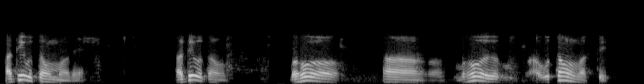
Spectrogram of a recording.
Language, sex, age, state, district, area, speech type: Sanskrit, male, 60+, Karnataka, Bangalore Urban, urban, conversation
